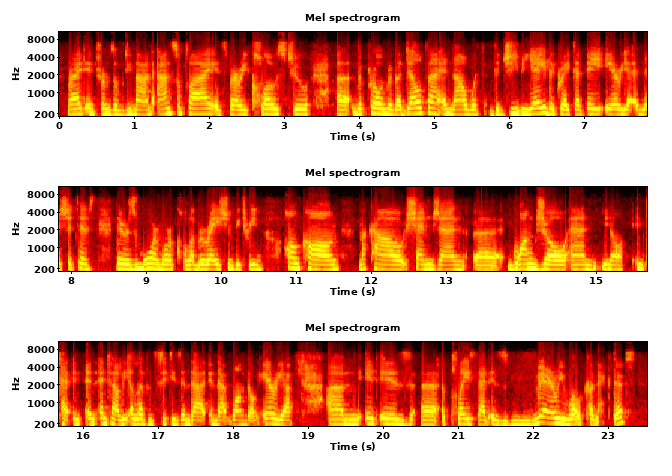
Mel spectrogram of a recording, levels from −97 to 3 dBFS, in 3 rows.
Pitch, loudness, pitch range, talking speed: 185 Hz, -20 LUFS, 175-195 Hz, 170 wpm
